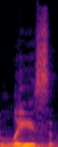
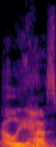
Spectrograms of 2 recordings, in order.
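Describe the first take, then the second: First: It is said as one word, 'lace'. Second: It is spelled out as three letters. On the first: "you can pronounce it lace" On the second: "or L-E-S"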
